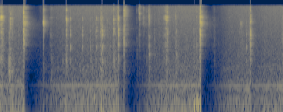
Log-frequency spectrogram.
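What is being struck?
Round rattan wicker bag.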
